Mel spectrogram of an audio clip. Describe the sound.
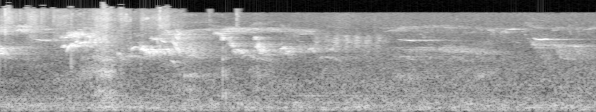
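A flock of rose-ringed parakeets calls, thin high squawks and chirps scattered over a constant hiss of background noise, fairly faint, with no talk.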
